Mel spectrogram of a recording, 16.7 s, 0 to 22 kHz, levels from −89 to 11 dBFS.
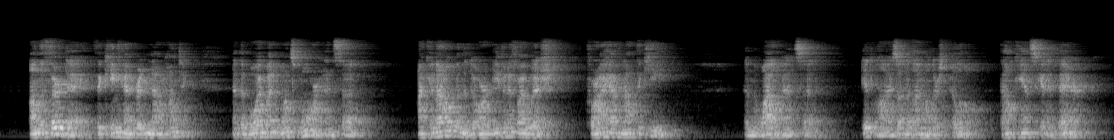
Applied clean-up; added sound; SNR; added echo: none; none; none; reverberation time 0.9 s.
